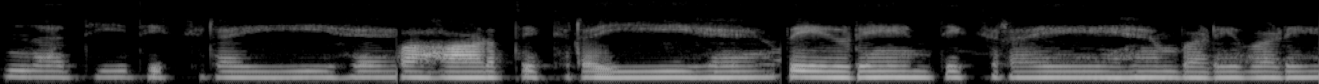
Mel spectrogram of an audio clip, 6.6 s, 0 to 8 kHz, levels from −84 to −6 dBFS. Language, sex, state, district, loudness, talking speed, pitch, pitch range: Hindi, male, Chhattisgarh, Raigarh, -36 LUFS, 120 wpm, 170 Hz, 165-170 Hz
